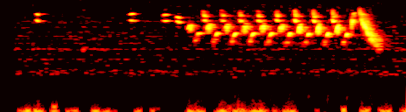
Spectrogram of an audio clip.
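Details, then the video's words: European goldfinch, a competition bird, singing: a few sparse high notes, then a fast run of bright, tinkling twittered phrases repeated about two to three times a second, ending in a sharp descending buzzy slur. "Jilgueros de Concurso - Canto del Jilguero"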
